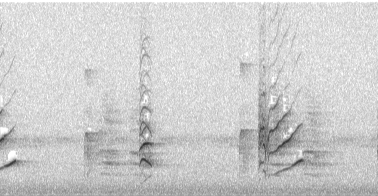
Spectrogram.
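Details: American goldfinch with scattered high, thin call notes: a brief chirp, a short upswept note, then a longer run of wavering whistled slurs, with quiet gaps and low background hiss between them.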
